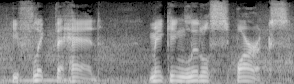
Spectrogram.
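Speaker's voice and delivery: ordinary delivery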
